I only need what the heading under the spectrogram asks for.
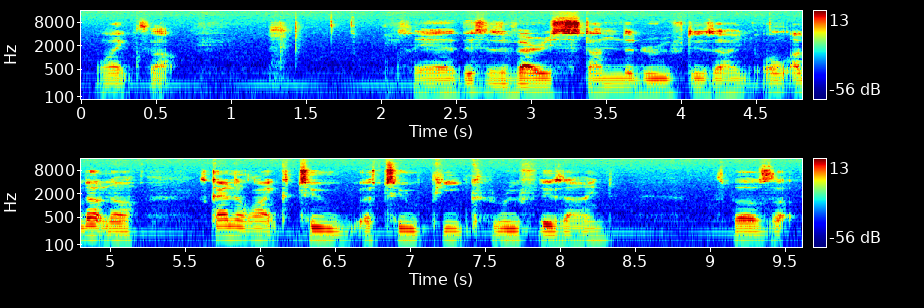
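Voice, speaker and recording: A young man from Yorkshire with a Yorkshire accent, giving casual, rambling commentary while playing a game and laughing softly now and then. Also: on the low side, a little hiss or hum. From Yorkshire, England. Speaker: gaming channel host.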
